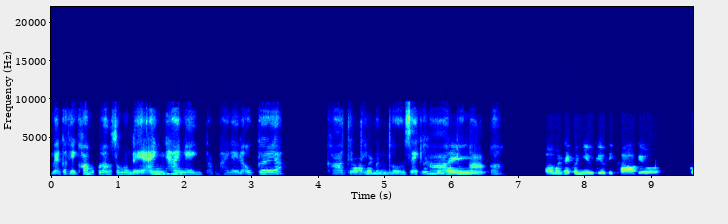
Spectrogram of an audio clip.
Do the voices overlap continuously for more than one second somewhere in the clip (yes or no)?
no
